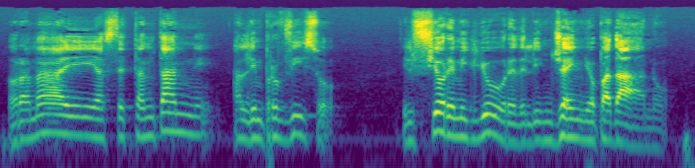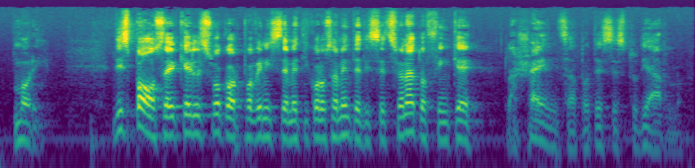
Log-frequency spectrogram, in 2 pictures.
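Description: A stage actor delivers a satirical monologue in a declamatory, mock-solemn manner. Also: male voice, medium pitch, measured pace, a little mellow.

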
